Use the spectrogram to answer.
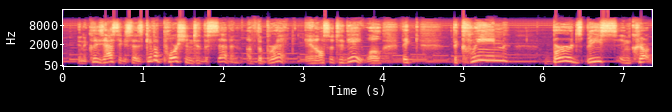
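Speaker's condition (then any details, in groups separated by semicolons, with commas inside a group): No condition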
